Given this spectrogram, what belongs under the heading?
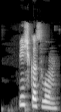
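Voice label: "писькӧслун", Komi, female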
